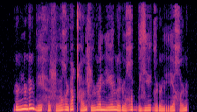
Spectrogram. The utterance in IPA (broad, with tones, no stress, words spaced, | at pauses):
ɽɵ˧˥ɳny˥ɳ ɽe˥ɳ beː˩˥hɵ˩˥ ɬɵː˩˥ʁy˦˨ ɽe˥qʰɛ˩˥ɳ ɬy˩˥ɳœ˧˥nʲeː˧˥l ɳɛ˩˥ɽy˧˩˧ ʁœ˥b ɡɵ˧˩˧zʲeː˧˥ɡœ˩˥ɽɵ˧˩˧ɳ rʲe˩˥χœ˩˥ɳ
